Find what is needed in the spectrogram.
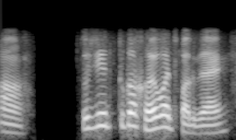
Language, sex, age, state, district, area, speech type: Goan Konkani, male, 18-30, Goa, Tiswadi, rural, conversation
